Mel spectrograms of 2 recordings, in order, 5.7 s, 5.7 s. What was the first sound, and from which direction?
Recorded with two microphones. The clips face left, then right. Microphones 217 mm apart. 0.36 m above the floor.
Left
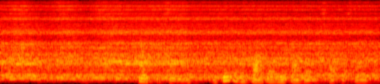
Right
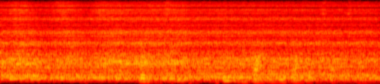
An engine running, 5° right (ahead or behind).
